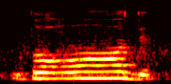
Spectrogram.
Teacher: ज़बान की करवट जब ऊपर की दाढ़ों की जड़ों से लगती है ना तो दौद अदा होता है, तो इसको मखरज के एतबार से कहते हैं हाफिया।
